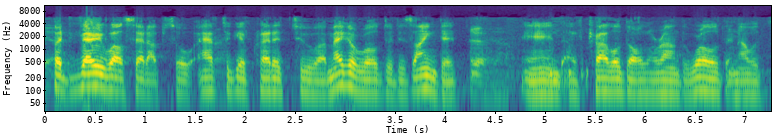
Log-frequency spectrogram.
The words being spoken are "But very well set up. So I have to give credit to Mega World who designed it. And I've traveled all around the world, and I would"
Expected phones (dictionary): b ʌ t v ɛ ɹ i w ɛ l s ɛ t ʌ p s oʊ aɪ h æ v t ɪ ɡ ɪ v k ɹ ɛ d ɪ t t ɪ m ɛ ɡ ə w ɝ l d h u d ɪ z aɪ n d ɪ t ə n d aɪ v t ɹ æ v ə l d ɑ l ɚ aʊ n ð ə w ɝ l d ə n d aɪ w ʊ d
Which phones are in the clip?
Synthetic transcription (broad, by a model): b ʌ t v ɛ ɹ i w ɛ l s ɛ t ʌ p s oʊ aɪ h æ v t ɪ ɡ ɪ v k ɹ ɛ d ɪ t t ɪ m ɛ ɡ ə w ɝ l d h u d ɪ z aɪ n d ɪ t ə n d aɪ v t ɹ æ v l d ɑ l ɚ aʊ n ð ə w ɝ l d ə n aɪ w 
